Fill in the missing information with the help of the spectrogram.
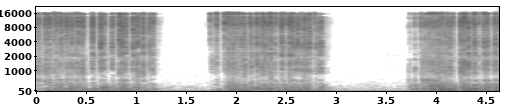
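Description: Long nails scratch and strum the teeth of a light, solid wooden wide-tooth comb with a handle. Three bursts of dense, bright, crackly ticking are separated by short quiet gaps. The comb teeth give a dry, high rattle with almost no ring after each stroke.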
